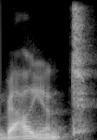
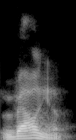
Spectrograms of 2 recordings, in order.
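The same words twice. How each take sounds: First: The final T is fully released. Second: The final T is stopped, not released. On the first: "You don't have to say valiant" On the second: "The T is a stop T. You can say valiant"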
